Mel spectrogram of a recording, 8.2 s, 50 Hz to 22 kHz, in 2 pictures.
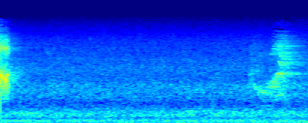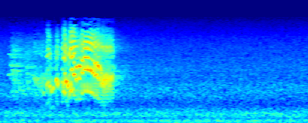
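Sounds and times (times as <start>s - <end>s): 
Cuban Crow calling with harsh squawky notes from a dead snag: 0.0s - 0.3s, 3.4s - 5.8s
low background hiss: 0.0s - 8.2s.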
